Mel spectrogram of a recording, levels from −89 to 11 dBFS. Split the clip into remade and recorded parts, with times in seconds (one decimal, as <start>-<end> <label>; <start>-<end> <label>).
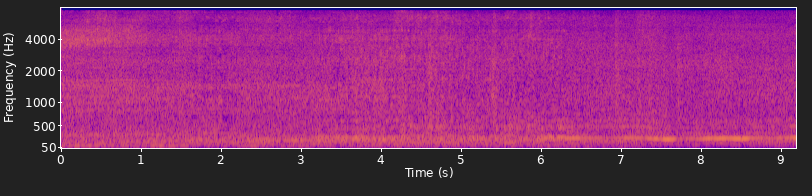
0.0-1.6 recorded; 1.6-2.2 remade; 2.2-3.1 recorded; 3.1-6.3 remade; 6.3-9.2 recorded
